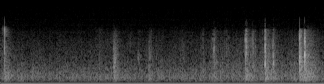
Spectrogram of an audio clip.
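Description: Scattered key clicks of a person typing tap at an uneven pace, sparse at first and then clustering into quick bursts near the end, over a low steady hum.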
